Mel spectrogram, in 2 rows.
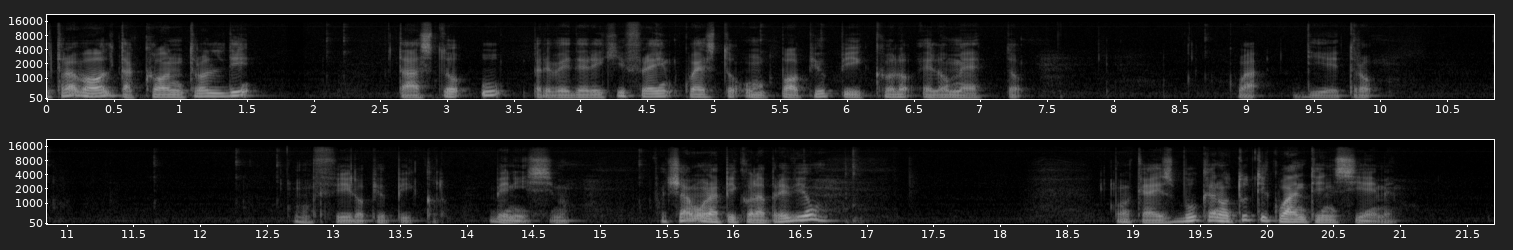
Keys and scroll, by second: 0.6 super+d, 2.9 u, 16.9 space.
